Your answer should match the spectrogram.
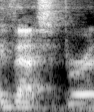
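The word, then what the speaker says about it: VSEPR: We say Vesper. That's that's how it's pronounced.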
